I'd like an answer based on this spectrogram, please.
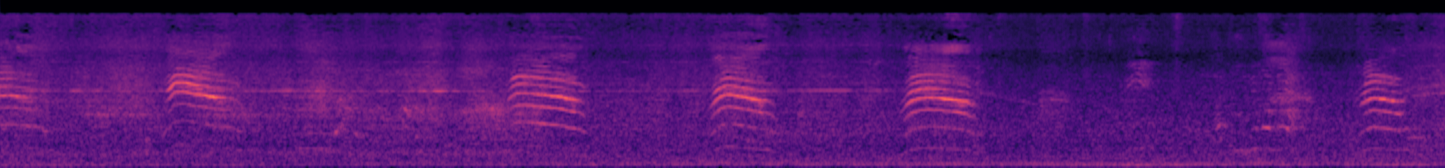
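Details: Domestic cat meowing repeatedly: six clear, harmonic meows that rise briefly then slide down in pitch, spaced irregularly about two to three seconds apart, over a steady low background hum.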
